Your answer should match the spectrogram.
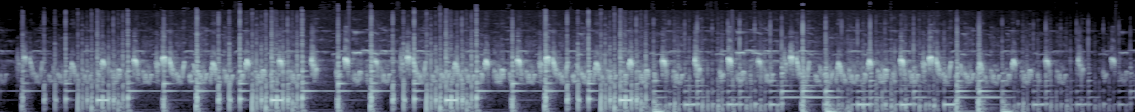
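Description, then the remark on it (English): A white-browed bulbul sings a bright, rapid run of chattering warbles nonstop, fairly loud, with lower, rounder notes repeating in a steady rhythm about every two seconds. “For example, whenever I listen to the white-browed bulbul, it always reminds me of a tabla.”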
